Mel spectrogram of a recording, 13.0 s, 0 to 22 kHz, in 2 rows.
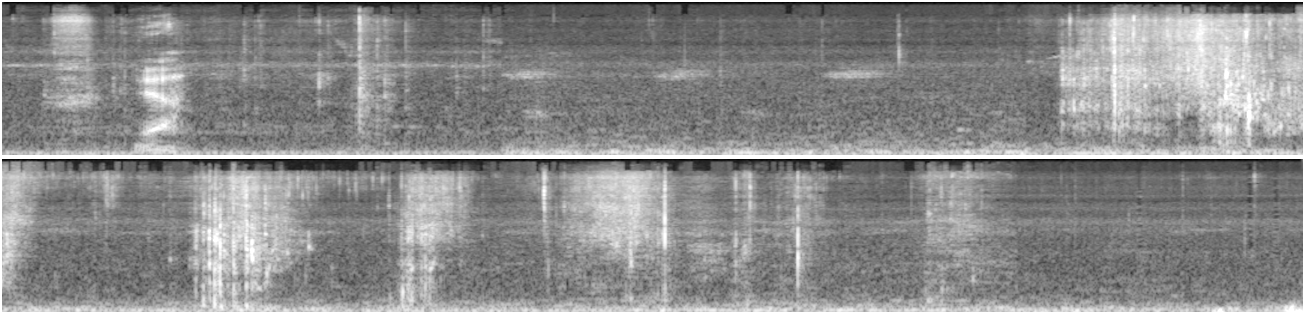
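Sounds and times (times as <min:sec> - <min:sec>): water dripping: 0:01.0 - 0:11.2
water splashing: 0:05.1 - 0:11.5.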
